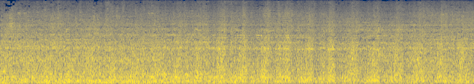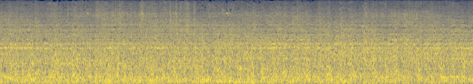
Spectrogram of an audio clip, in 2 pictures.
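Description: Freight train of tank cars rolling past: steady wheel-on-rail noise with a clickety-clack over the rail joints and a thin, steady high wheel squeal.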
